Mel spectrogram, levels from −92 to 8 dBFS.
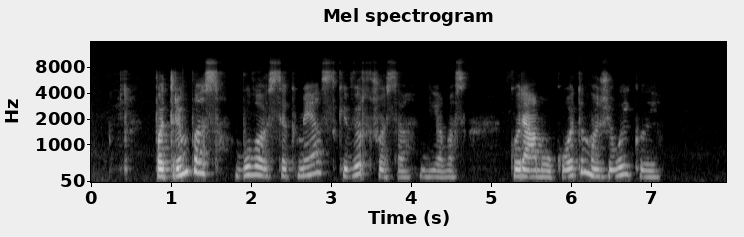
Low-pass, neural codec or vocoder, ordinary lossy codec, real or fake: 7.2 kHz; none; Opus, 32 kbps; real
